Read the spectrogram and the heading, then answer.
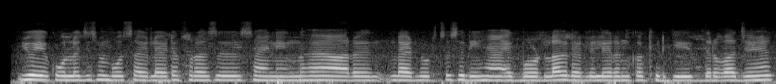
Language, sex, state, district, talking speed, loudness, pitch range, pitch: Hindi, female, Haryana, Jhajjar, 180 wpm, -16 LUFS, 185-195 Hz, 190 Hz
